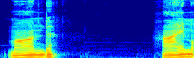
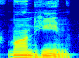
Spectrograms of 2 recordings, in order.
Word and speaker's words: Mondheim: So Mondhe him or Hem, however you want me to pronounce that. Um, so yeah, Mand for Mandis, Heim or Heem, however you guys want to pronounce that. Mandem.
